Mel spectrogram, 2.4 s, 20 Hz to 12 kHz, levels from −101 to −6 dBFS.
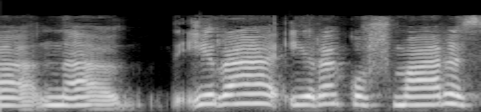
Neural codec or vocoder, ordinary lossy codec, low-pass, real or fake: codec, 16 kHz, 4.8 kbps, FACodec; AAC, 32 kbps; 7.2 kHz; fake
